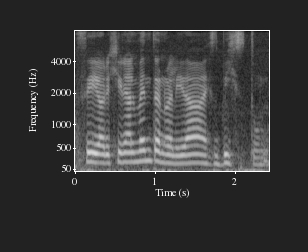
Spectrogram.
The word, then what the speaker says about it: Swistun: Sí, originalmente en realidad es Swistum. Swistum. Claro. O sea que la W ahí sería casi como una B.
